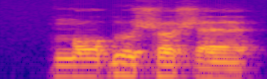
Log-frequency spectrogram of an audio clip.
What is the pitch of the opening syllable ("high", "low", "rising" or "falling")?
low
